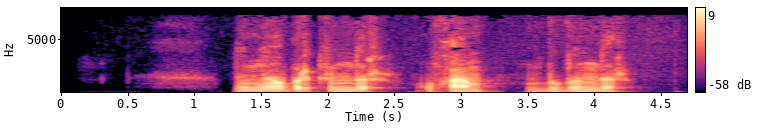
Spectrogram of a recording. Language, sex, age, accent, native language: Uzbek, male, 19-29, Toshkent shahri, Uzbek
